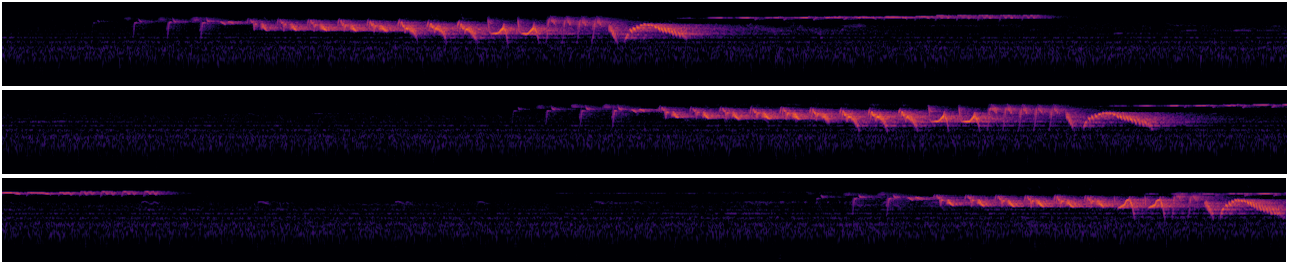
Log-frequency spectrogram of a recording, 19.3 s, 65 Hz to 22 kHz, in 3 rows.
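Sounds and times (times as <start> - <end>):
common chaffinch Fringilla coelebs singing a falling run of bright notes: 0.4 - 5.3, 9.0 - 19.2.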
